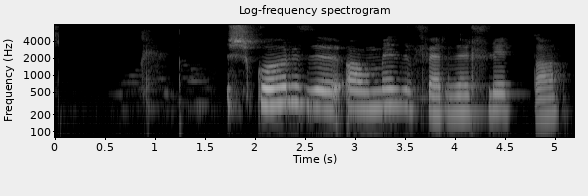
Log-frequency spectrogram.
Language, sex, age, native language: Icelandic, female, 10, Icelandic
